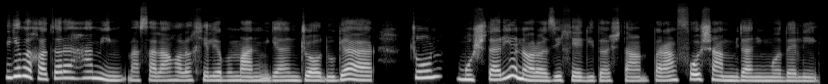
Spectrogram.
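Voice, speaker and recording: Woman teaching English, smooth and dry. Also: medium pitch, darkish tone, dry recording. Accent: American English. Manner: repeats lines slowly, then explains. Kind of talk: explaining film lines in an English lesson.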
